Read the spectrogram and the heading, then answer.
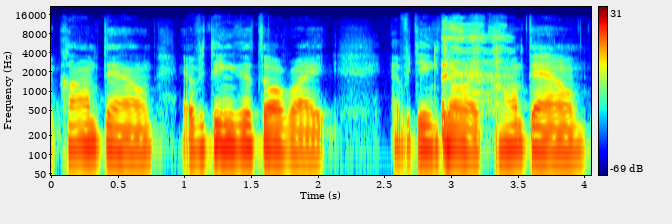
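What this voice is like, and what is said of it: Good Mike Tyson impression. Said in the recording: “That's a pretty good Mike Tyson impression.”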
